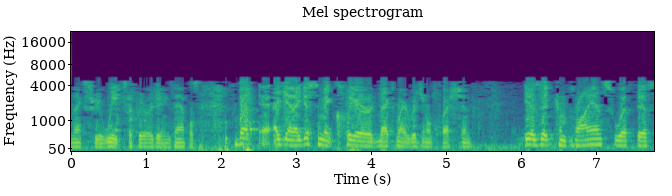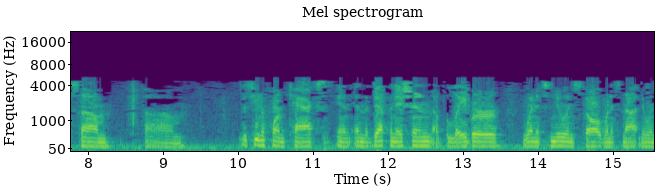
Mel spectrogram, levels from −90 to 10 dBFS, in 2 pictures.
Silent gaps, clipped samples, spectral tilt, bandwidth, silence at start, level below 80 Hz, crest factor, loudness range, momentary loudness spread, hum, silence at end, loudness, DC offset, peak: none; 4%; -7.5 dB/octave; 5.4 kHz; 0 s; -26 dBFS; 8 dB; 5 LU; 12 LU; none; 0 s; -9 LUFS; under 0.1%; 0 dBFS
